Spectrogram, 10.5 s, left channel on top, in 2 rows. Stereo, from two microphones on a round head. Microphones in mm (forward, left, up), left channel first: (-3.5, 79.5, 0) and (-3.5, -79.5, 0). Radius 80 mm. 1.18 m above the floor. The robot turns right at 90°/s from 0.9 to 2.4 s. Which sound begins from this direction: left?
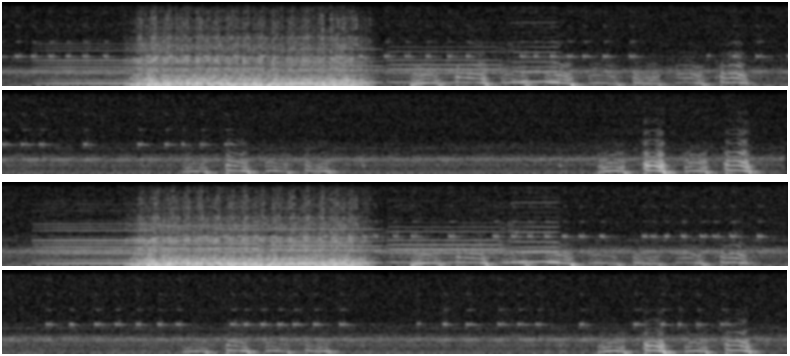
A squeak, at 2.7 s.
